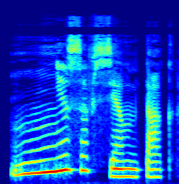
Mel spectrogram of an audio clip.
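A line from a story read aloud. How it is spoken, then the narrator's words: Slow drawn-out syllables. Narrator (Russian): Муратов произнес, медленно растягивая слоги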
